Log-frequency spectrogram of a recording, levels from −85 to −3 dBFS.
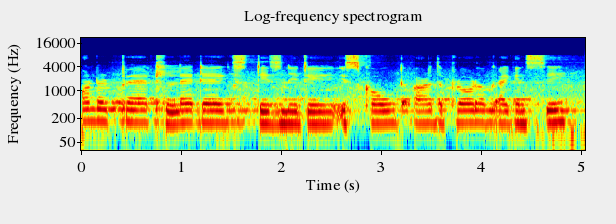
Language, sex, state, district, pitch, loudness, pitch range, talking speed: English, male, Nagaland, Dimapur, 155 Hz, -12 LUFS, 150-160 Hz, 120 wpm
